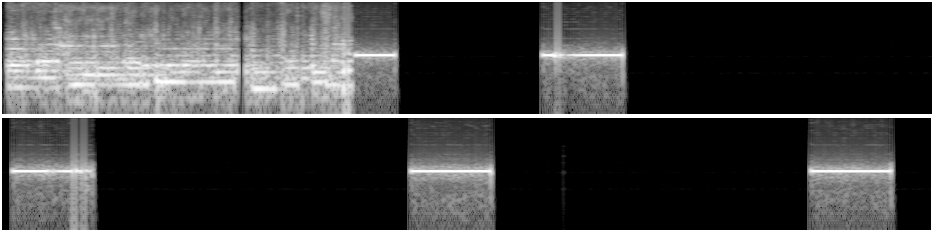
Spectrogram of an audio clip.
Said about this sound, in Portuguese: aguarde para ser atendido. Transferindo ligação.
